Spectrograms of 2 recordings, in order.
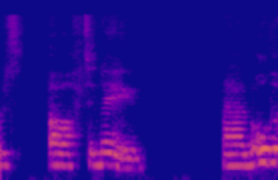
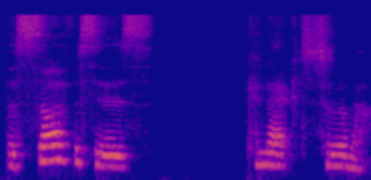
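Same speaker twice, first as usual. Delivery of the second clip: guided meditation. Acted. Leads guided relaxation on mat.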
